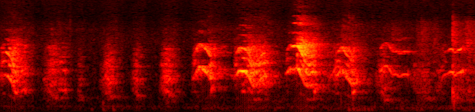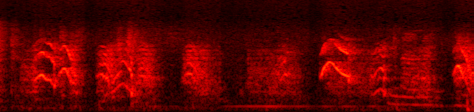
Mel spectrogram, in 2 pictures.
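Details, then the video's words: Crying puppies give a busy mix of short yelps and whimpers, then clearer arched whines that rise and fall, one ending in a long sliding squeal, with a low steady hum in the background. "Crying Puppies"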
